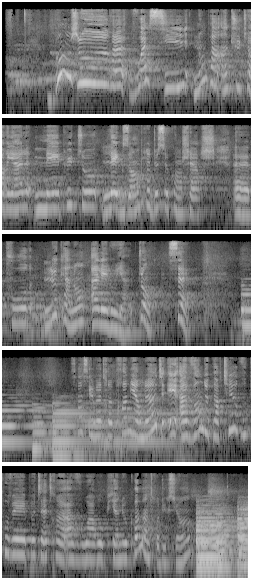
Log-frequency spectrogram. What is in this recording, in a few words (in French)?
boyce alleluia, chorale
